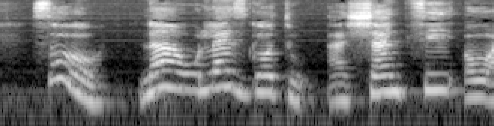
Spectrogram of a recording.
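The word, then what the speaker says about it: Asante: very important okay so now let's go to Asanti or aanti very very important um in English I think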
